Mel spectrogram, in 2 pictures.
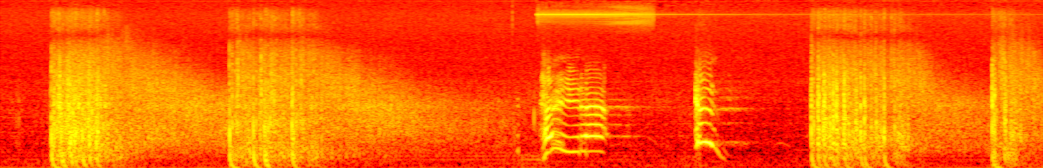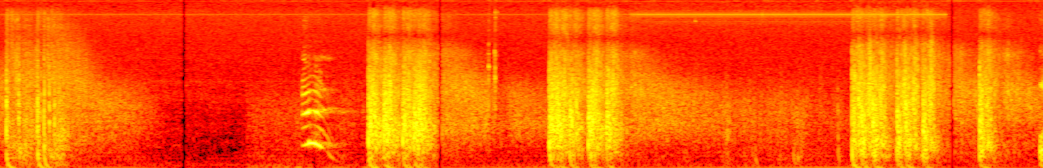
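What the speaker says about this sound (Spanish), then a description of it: "se examina la puntería de los soldados con pistolas y fusiles automáticos" Soldiers fire pistols and automatic rifles on a marksmanship test range while moving: sharp, loud shots and short bursts ring out in irregular clusters, separated by brief gaps and some faint background noise.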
